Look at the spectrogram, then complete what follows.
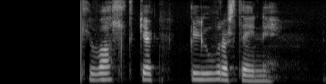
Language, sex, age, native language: Icelandic, female, 40-49, Icelandic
